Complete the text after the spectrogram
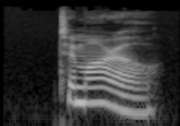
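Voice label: "tomorrow", English, female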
